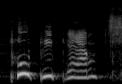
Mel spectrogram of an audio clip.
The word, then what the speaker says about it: Poopy Pants: Poopy Pants. More or less, except the emphasis is on the poop.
